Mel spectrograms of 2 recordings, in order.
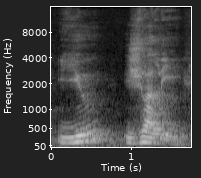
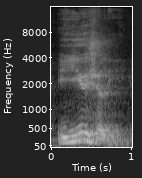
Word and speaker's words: usually: Usually. Se escreve com S, mas você fala esse CS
